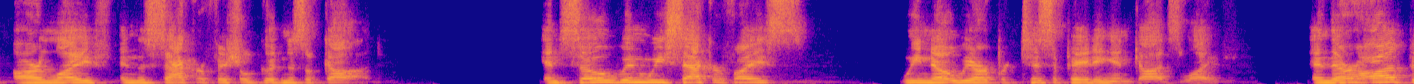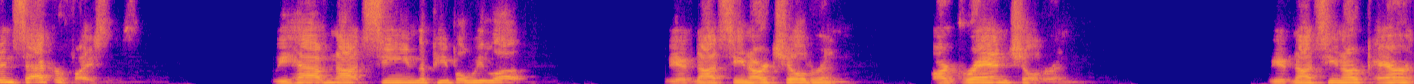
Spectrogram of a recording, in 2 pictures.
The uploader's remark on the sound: Recorded live in Zoom.us. Opening bell chiming by the Philadelphia Guild of Change Ringers.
